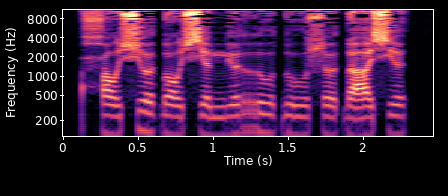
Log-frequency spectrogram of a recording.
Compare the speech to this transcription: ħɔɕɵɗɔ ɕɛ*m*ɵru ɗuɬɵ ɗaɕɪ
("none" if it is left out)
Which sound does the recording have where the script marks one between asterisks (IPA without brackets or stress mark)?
mʲ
